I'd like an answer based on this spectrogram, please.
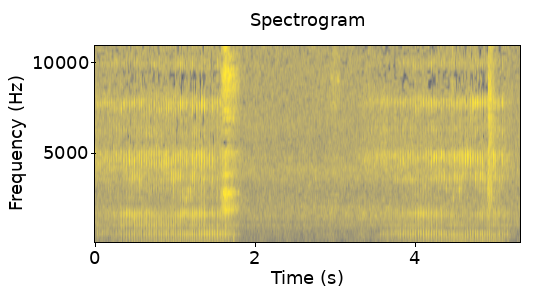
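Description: Two long rattling snores on the in-breath, with a quiet pause between them, in a still room: ordinary snoring.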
